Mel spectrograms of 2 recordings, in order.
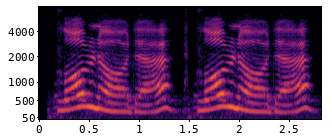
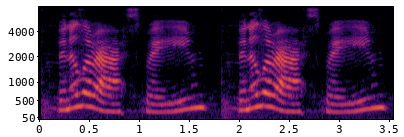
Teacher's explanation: r can be inserted after certain vowels to separate them from a following vowel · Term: intrusive R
